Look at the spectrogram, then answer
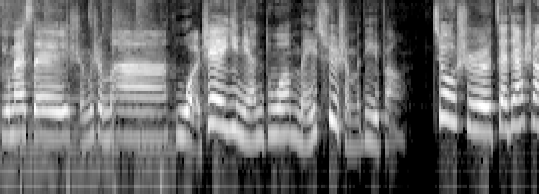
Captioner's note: speaking Chinese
